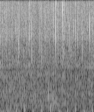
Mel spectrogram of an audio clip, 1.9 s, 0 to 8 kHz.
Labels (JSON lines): {"label": "biophony, crackle", "recorder": "SoundTrap 600"}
